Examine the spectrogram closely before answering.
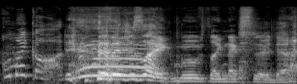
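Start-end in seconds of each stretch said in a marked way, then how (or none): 0.0-0.7 high scandalized squeal; mock offended. Moviegoers scolded by their dad, high mock offence. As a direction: gasp it out in pretend outrage.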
